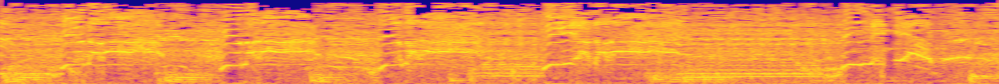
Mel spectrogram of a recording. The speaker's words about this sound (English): Why are you cheering?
